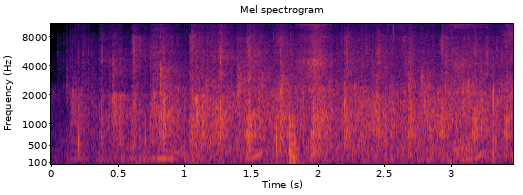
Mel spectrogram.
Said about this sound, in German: der spielt sich selber Applaus ein gerade.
